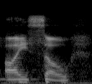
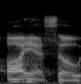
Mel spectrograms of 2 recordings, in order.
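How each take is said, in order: First: It is pronounced as a single word. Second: It is spelled out letter by letter. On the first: The speaker calls it right. "I should be saying I S O ... It's actually a word" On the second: The speaker calls it wrong. "not I S O"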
